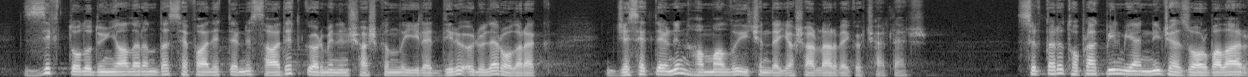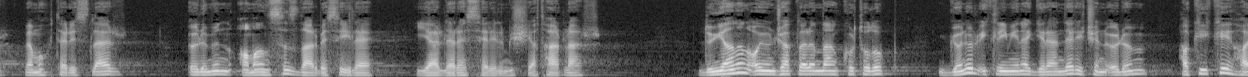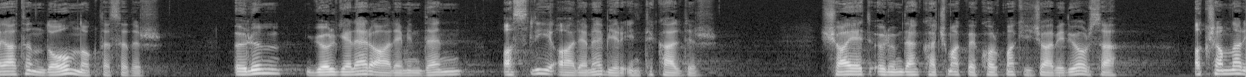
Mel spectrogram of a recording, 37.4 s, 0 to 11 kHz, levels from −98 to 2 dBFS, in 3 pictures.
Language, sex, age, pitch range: Turkish, male, 50-69, 100-130 Hz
